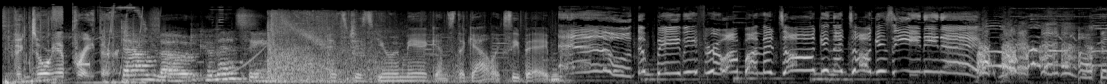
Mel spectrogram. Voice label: Animation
